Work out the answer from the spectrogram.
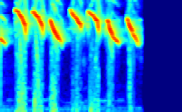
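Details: Lure recording of a male cinereous tit used to coax other birds into singing ngeriwik and ngerol styles: seven sharp, descending whistled notes delivered rapidly and evenly, then silence.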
